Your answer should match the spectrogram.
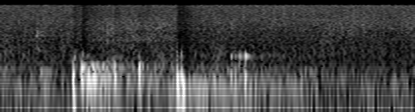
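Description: A short burst of muffled, low rumbling noise lasting about a second, starting a third of a second in.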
